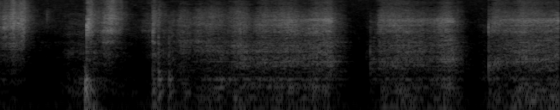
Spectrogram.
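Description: Fingertips rub and press a diagonal strip of paper masking tape down onto a small white cotton canvas stretched over a wooden frame, hollow behind. The result is a soft, bright, hissy rubbing, with sliding strokes broken by brief quiet pauses and a faint dull thump where the finger presses onto the hollow canvas.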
